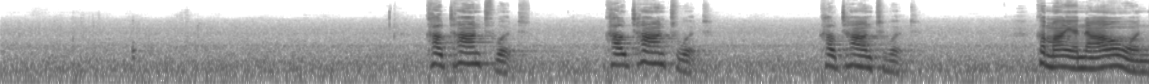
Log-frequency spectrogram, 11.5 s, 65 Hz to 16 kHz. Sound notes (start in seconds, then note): 4.3 speaking narragansett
